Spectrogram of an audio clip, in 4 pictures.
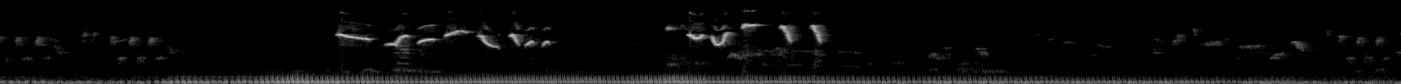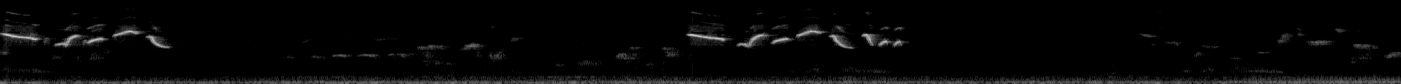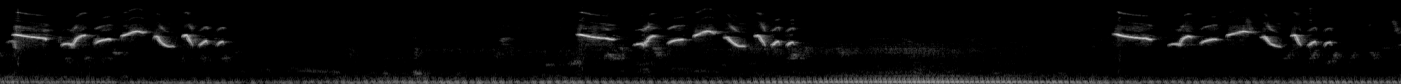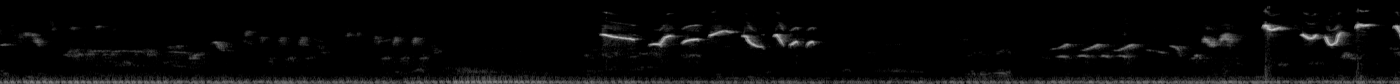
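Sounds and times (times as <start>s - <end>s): faint bird chirps: 0.0s - 56.0s
bird whistling song: 3.2s - 19.3s, 20.2s - 24.6s, 25.4s - 31.3s, 32.9s - 36.2s, 38.9s - 46.9s, 47.9s - 51.2s, 52.4s - 56.0s.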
